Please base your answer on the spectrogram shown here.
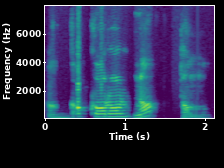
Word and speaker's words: Kokoro no Tomo: Jadi Kokoro no Tomo artinya, jadi bacanya jangan datar begitu Kokoro no Tomo. No. Kokoro no Tomo.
